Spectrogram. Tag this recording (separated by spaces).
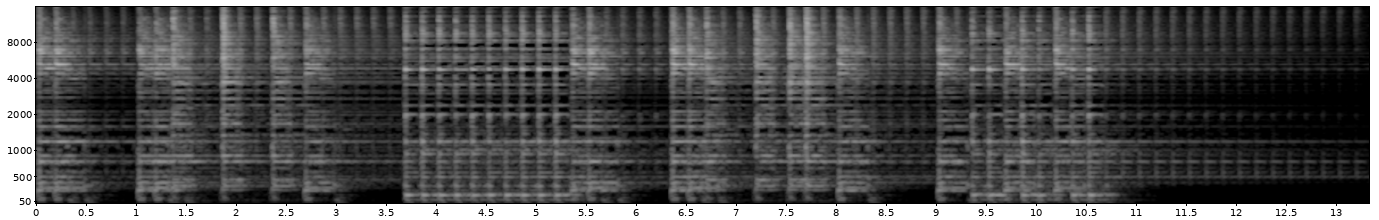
sample interlude trailer stabs rap podcast broadcast sound instrumental chord hip-hop drop music club dancing stereo intro jingle background radio loop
